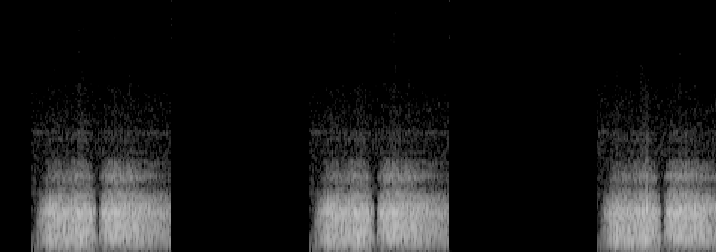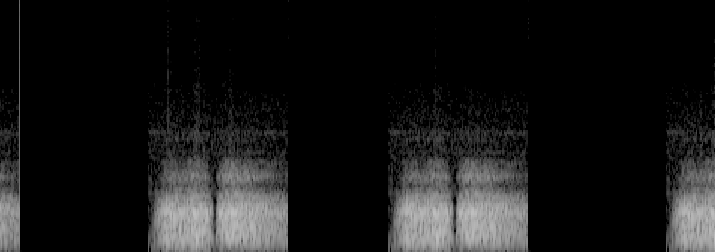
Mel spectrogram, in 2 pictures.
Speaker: You are listening to bronchial breath sounds.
